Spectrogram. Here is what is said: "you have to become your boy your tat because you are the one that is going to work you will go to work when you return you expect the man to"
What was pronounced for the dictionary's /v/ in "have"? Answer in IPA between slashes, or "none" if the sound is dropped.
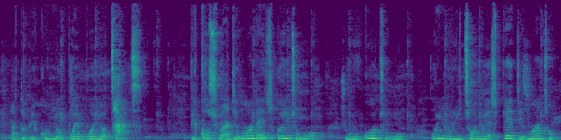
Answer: /f/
